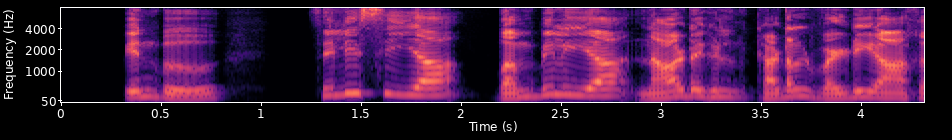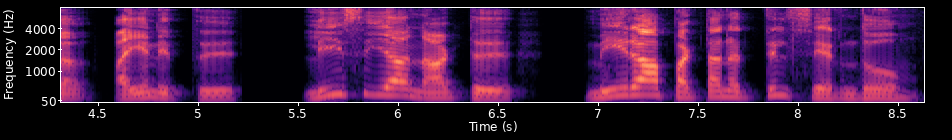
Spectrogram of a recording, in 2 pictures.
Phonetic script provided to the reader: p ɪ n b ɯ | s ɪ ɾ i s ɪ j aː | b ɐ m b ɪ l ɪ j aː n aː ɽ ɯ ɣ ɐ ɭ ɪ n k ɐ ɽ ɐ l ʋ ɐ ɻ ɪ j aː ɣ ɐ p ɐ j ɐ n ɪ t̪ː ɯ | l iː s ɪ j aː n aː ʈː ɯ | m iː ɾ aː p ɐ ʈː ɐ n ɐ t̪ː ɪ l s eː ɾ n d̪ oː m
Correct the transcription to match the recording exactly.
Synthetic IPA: p ɪ n b ɯ | s ɪ l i s ɪ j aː | b ɐ m b ɪ l ɪ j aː n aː ɽ ɯ ɣ ɐ ɭ ɪ n k ɐ ɽ ɐ l ʋ ɐ ɻ ɪ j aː ɣ ɐ p ɐ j ɐ n ɪ t̪ː ɯ | l iː s ɪ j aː n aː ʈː ɯ | m iː ɾ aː p ɐ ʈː ɐ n ɐ t̪ː ɪ l s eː ɾ n d̪ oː m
